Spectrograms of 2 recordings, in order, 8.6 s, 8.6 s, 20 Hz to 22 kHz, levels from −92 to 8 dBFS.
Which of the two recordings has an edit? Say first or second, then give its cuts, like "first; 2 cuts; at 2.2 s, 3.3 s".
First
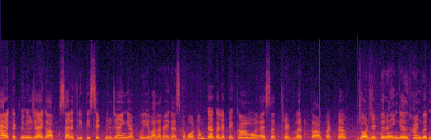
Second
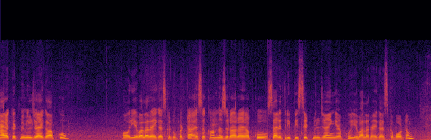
first; 3 cuts; at 1.2 s, 4.1 s, 6.9 s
